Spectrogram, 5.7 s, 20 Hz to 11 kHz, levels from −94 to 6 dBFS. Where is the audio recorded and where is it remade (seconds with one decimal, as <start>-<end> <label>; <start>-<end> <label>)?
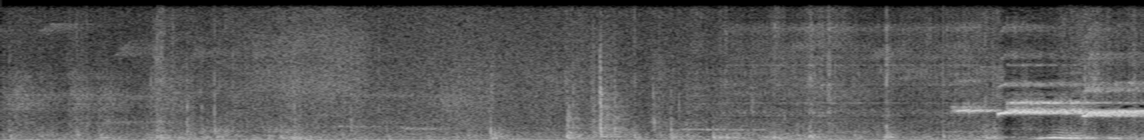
0.0-3.6 recorded; 3.6-4.9 remade; 4.9-5.7 recorded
